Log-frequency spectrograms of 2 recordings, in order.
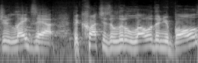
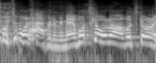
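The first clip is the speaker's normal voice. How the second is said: distressed plea; 7 semitones higher than usual. Retold or imitated. Pleading to Kerry, near tears.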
